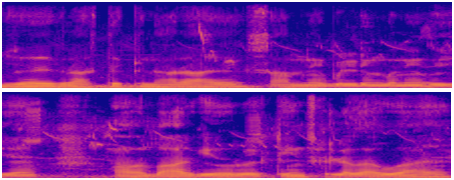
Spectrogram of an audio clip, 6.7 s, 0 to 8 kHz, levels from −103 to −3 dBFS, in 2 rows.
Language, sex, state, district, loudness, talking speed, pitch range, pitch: Hindi, male, Uttar Pradesh, Gorakhpur, -34 LUFS, 160 wpm, 100-110 Hz, 105 Hz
